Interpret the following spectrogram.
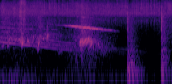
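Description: Cartoon falling-bomb whistle sound effect: several tones gliding steadily down in pitch, with a short low thump near the end.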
